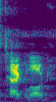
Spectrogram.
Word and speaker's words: Tagalog: It wasn't until after I met people that spoke Tagalog that I thought it was Tagalog. Yeah. Until I heard it the first time. It's spelled Tag-A-Log, but it's pronounced Tagalog.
